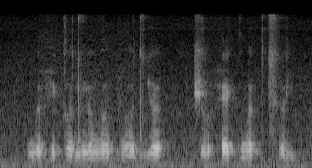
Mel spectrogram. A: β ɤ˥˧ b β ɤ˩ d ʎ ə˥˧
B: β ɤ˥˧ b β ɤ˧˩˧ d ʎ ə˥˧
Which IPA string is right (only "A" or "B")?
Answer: B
